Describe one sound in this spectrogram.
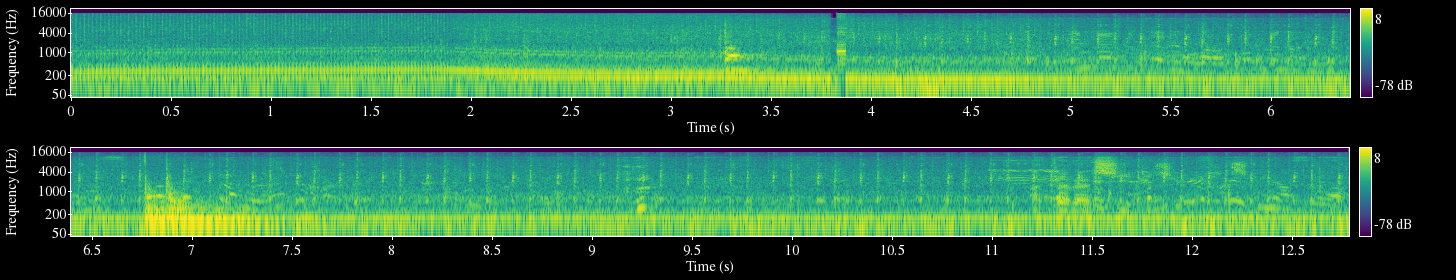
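A scooter engine hums, then drops in pitch and idles steadily.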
